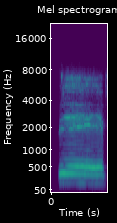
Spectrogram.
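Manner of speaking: slow drawn-out beep like a held horn; mock horn blast, long and slow; imitated horn. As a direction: stretch the beep out like leaning on the horn. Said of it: "like I was shouting at the person".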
